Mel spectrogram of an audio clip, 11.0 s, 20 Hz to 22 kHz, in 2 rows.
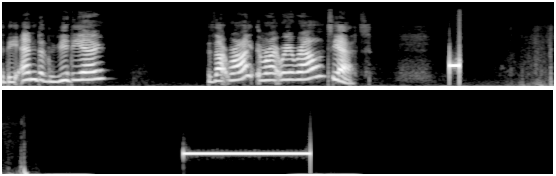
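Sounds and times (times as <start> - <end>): electronic beep tone: 7.4 - 8.6.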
